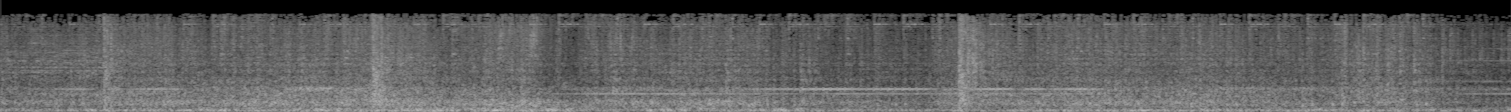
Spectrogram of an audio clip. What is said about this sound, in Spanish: Una vez que termina de pasar el tren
